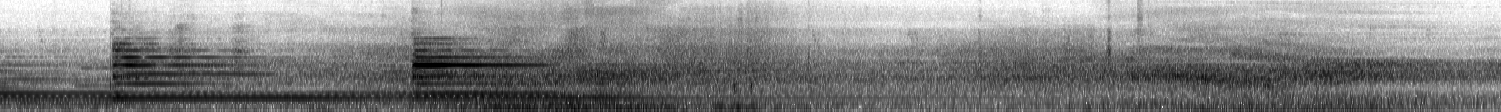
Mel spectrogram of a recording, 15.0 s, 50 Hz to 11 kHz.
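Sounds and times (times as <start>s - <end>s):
church bell hum: 0.0s - 7.0s
road traffic rumble: 0.0s - 15.0s.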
